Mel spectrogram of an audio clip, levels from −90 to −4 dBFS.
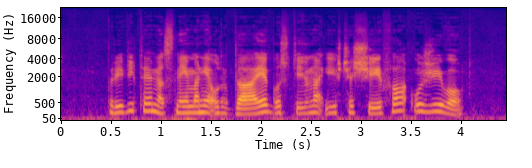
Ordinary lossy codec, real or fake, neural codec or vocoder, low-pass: none; fake; codec, 44.1 kHz, 3.4 kbps, Pupu-Codec; none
